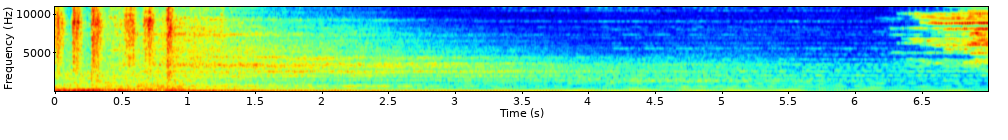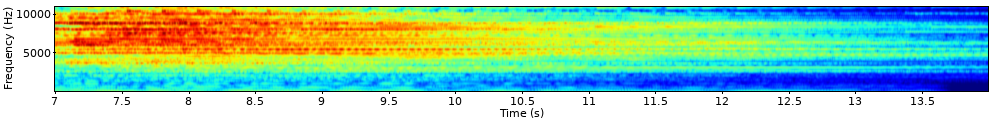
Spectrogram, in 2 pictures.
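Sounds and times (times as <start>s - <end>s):
big drums: 0.0s - 6.8s.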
